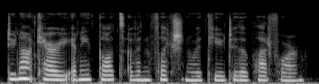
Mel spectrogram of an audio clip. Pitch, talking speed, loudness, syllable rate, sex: 205 Hz, 225 wpm, -18 LUFS, 5.8 syllables/s, female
